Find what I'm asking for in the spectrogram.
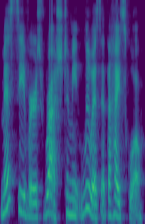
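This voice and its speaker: A woman's voice: medium pitch, creaky, breathy edge. A woman expressively reading a children's picture book aloud. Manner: expressive, unhurried. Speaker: storyteller.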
